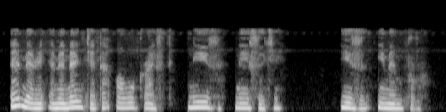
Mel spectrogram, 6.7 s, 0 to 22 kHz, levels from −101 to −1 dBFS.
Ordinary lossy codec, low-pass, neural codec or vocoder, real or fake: none; 7.2 kHz; none; real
